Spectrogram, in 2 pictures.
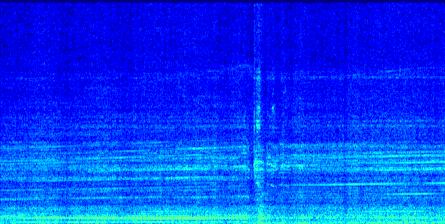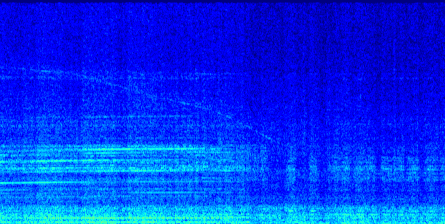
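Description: Toyota GR Yaris's turbocharged three-cylinder engine running at a steady cruise, heard from inside the cabin with road and tyre noise. There is a sharp click about two and a half seconds in, and the engine note eases slightly near the end.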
